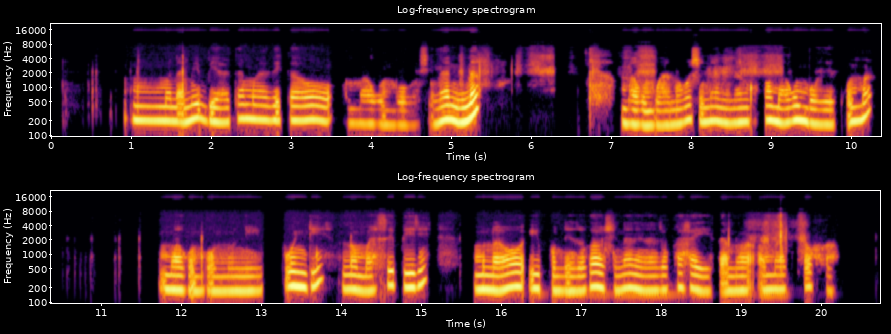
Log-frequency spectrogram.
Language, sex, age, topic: Oshiwambo, male, 25-35, finance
